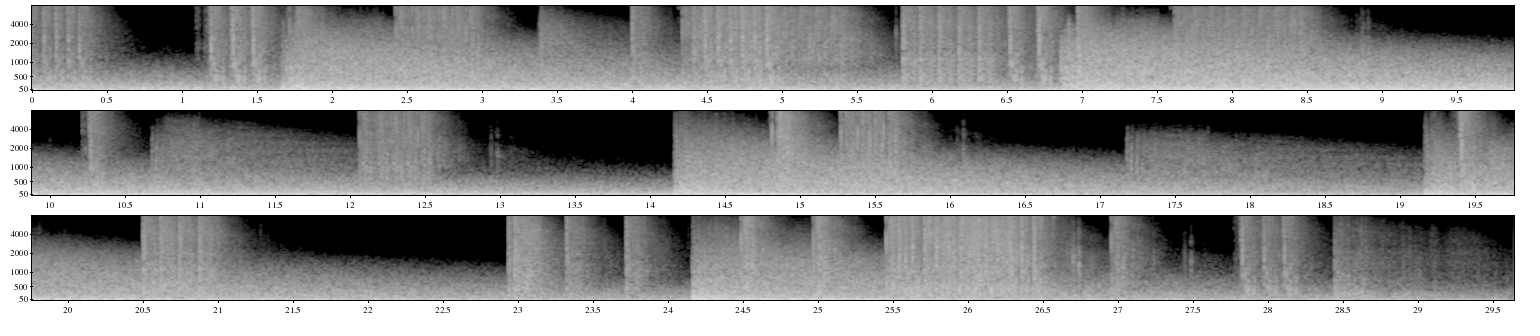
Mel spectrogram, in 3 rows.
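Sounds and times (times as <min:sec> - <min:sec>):
WWII battlefield gunfire: 0:00.0 - 0:09.2, 0:10.2 - 0:11.0, 0:12.0 - 0:13.0, 0:14.2 - 0:16.2, 0:19.2 - 0:21.5, 0:22.9 - 0:29.6
WWII battlefield explosions: 0:00.0 - 0:29.6.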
